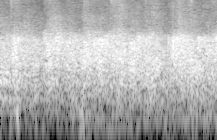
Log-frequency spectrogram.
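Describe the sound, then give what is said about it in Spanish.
A crowd applauds the Lord steadily, a dense, even wash of many hands clapping at once with no break, sustained at a fairly loud, constant level throughout. “Dele otro aplauso al Señor grande, gigante, que se escucha en el cielo.”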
